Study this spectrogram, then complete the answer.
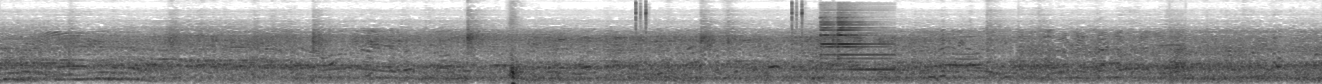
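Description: A large crowd shouts and clamors outdoors.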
